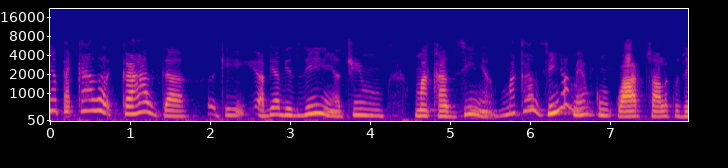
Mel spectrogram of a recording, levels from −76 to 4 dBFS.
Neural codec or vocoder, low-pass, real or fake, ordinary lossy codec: none; 7.2 kHz; real; Opus, 32 kbps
